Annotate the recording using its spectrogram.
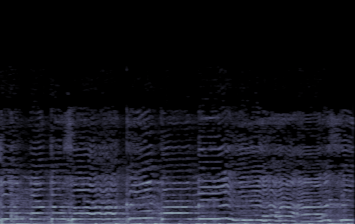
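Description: Live jaranan accompaniment played through a loudspeaker system: a woman sings a high, wavering melody over a kendang barrel drum and a set of small kettle gongs.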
